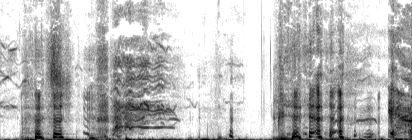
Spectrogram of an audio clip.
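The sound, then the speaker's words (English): Several harsh coughs burst loudly right into a microphone in uneven clusters, with breathy, laugh-like sounds in between. “Yeah, cough into the mic.”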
